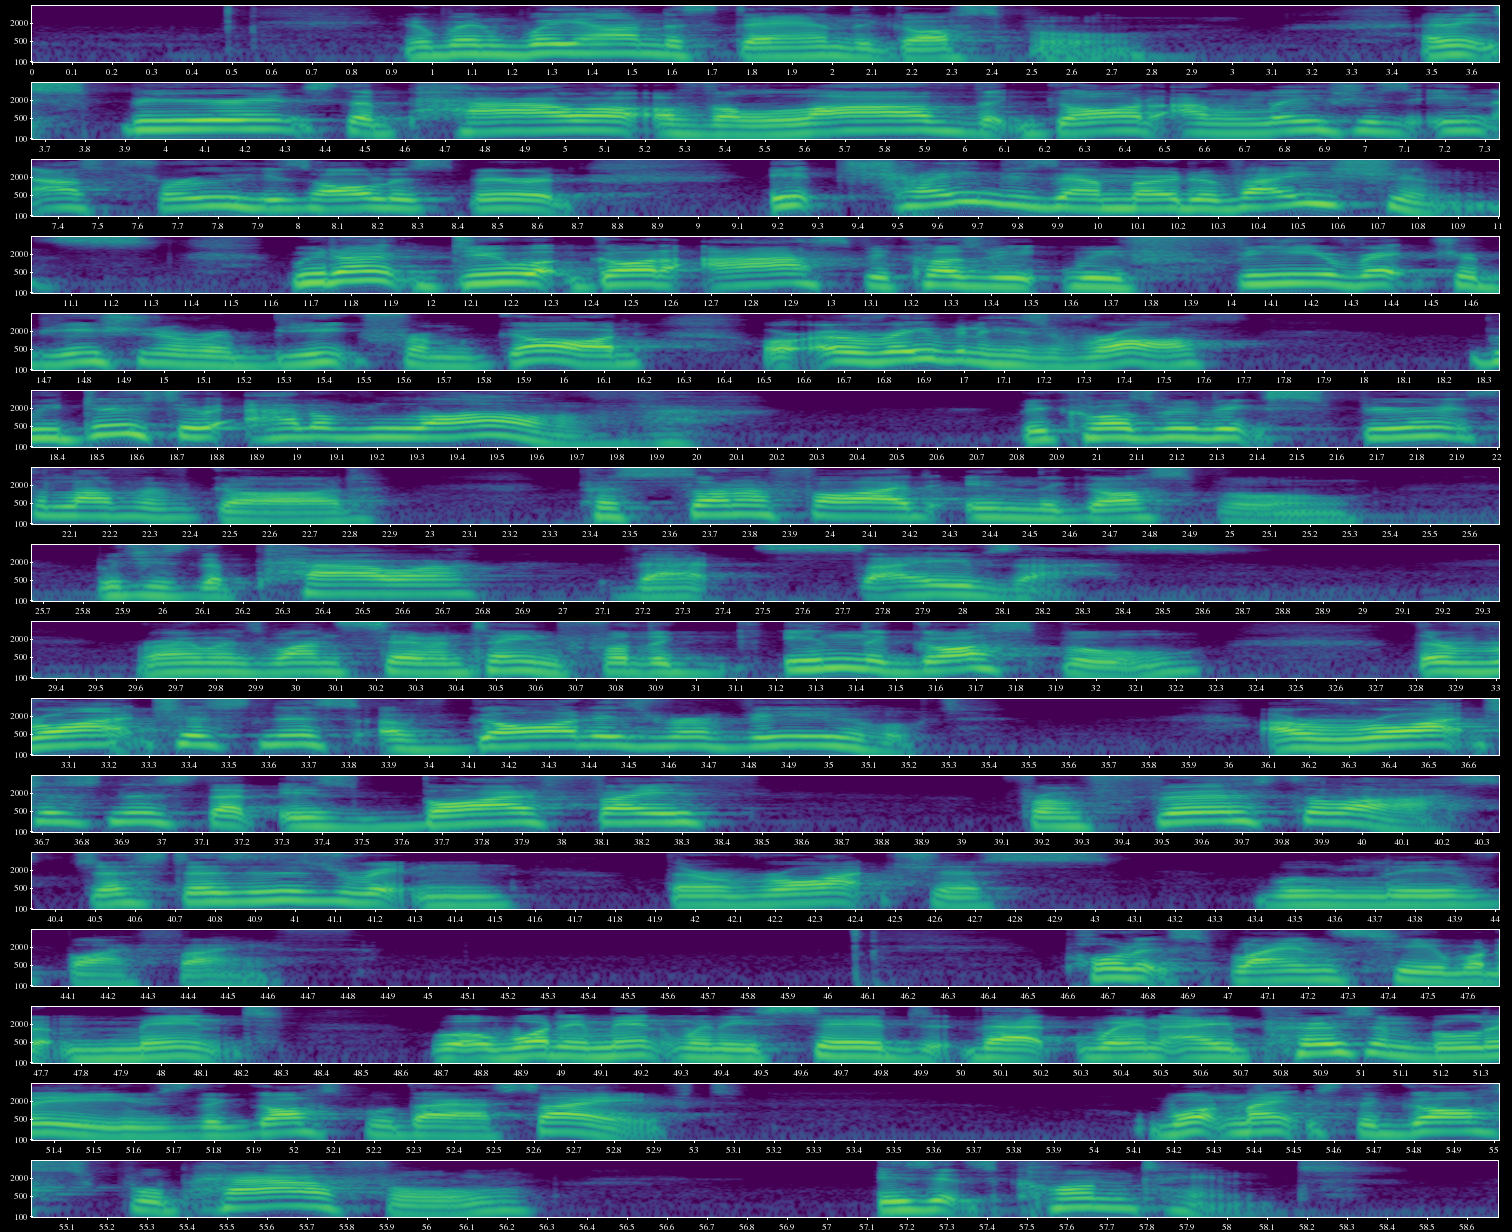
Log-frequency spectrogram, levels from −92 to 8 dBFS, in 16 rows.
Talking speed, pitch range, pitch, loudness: 140 wpm, 140-200 Hz, 170 Hz, -20 LUFS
